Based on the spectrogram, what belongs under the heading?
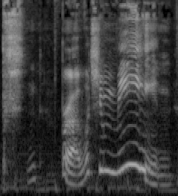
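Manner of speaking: high, slow mocking "what you mean"; cocky scoff. Demon mocking Kuwabara's challenge, slow and high. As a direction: scoff like the question is stupid. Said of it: "he says, like".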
